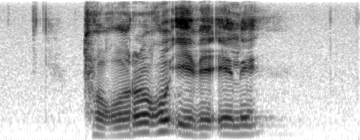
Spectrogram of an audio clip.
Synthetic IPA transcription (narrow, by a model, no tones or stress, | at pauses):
tʰʊɣʊɾɪɣʊʔɪbɛʔɪlɪ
